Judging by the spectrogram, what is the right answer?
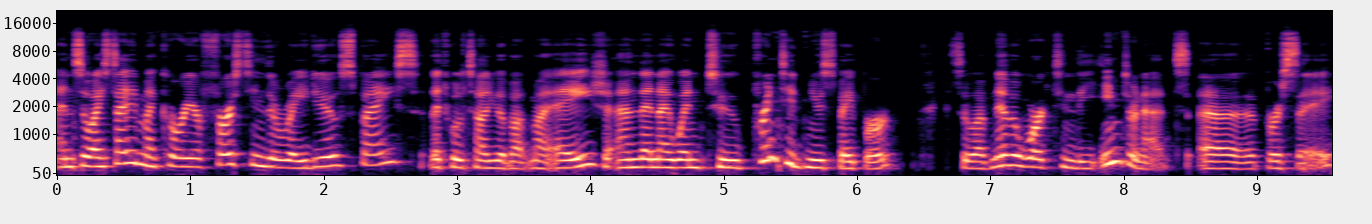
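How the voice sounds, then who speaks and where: A woman at medium pitch with lively intonation, a moderate pace and hardly any pauses. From France. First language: French. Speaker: business executive. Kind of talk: interview.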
